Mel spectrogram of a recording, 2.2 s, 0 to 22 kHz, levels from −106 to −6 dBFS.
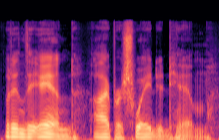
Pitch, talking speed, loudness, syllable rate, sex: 90 Hz, 190 wpm, -18 LUFS, 5.1 syllables/s, male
